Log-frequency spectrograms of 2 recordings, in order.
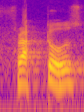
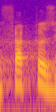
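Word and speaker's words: fructose: যেমন ফ্রাক্টোজ, উচ্চারণটা ফ্রাক্টোজ হয়, ফ্রুক্টোজ নয়।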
